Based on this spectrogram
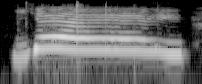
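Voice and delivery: excited cheer. Real, not acted. Celebrating eleven month anniversary.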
